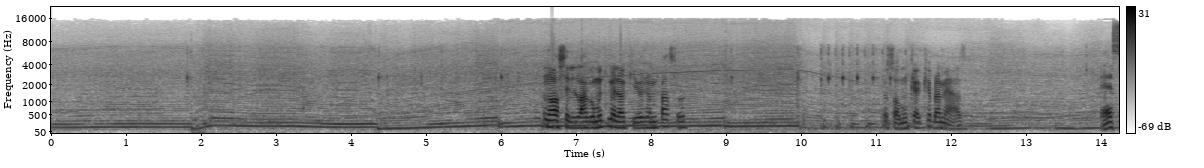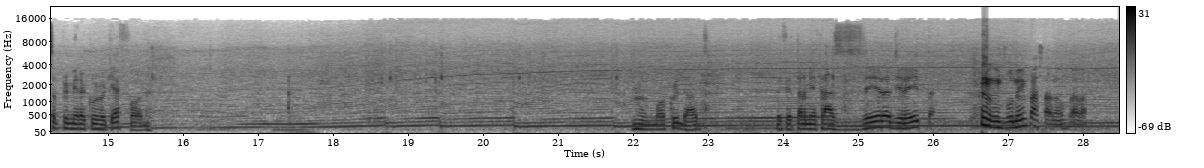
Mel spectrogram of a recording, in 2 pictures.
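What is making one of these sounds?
A racing car engine hums steadily and revs up and down through the gears.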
